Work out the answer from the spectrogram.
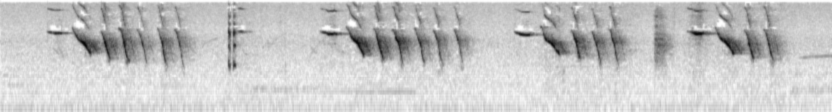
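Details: An Oriental magpie-robin (Copsychus saularis) at a bird trap sings a rapid run of five or six sweet notes sliding downward, repeated about every two and a half seconds, with brief sharp chips between.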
